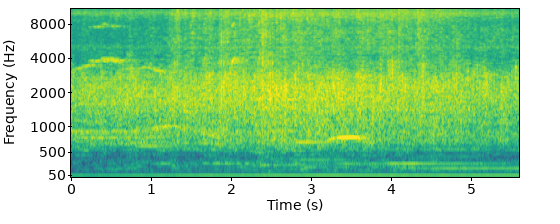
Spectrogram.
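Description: Church congregation applauding during a sermon, sustained steady clapping throughout, fairly loud and dense, with faint voices mixed underneath.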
